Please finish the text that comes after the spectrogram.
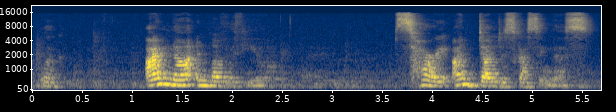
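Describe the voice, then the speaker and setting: A woman's voice: fairly high pitch, slow pace, vocal fry, sharp tone, heavily acted. An actress playing a blunt, exasperated woman turning down a friend, speaking emphatically in a naturalistic drama read-through. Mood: apologetic, firm. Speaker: actress at a script table read. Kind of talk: naturalistic film drama dialogue read aloud. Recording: roomy echo, distant mic, faint noise.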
